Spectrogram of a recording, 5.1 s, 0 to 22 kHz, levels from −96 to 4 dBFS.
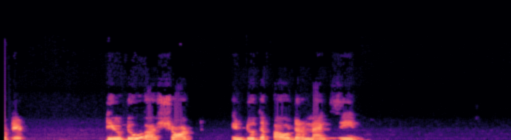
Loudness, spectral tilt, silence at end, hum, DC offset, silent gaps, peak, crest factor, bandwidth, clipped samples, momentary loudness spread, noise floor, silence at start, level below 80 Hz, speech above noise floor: -16 LUFS; -7 dB/octave; 1.5 s; none; under 0.1%; none; -2 dBFS; 16 dB; 7.4 kHz; under 0.1%; 9 LU; -69 dBFS; 0.05 s; -56 dBFS; 55 dB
